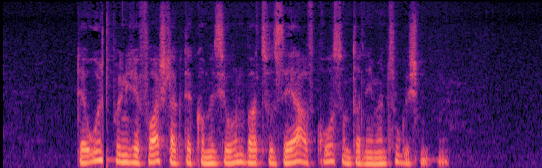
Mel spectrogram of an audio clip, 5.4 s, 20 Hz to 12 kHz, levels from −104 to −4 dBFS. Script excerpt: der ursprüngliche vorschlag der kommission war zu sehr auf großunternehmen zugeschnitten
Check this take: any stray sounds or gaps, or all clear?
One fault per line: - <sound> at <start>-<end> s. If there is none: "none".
- dropout at 1.0-1.1 s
